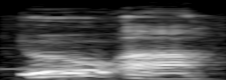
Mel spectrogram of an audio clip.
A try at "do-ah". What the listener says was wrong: Slow down on the ah. There you go, and your chin came down. So it's not do-ah. Let's pretend, because a drawl where we open our mouths is ideal.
